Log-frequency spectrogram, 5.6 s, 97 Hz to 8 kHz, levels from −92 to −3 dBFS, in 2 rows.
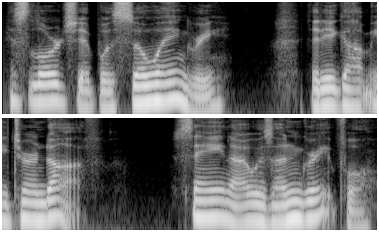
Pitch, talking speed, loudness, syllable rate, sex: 135 Hz, 160 wpm, -19 LUFS, 4.7 syllables/s, male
